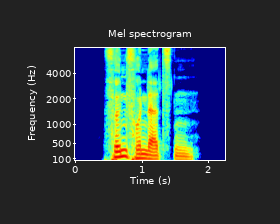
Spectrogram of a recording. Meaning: inflection of fünfhundertste: 1. strong genitive masculine/neuter singular 2. weak/mixed genitive/dative all-gender singular 3. strong/weak/mixed accusative masculine singular 4. strong dative plural
- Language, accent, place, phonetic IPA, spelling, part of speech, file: German, Germany, Berlin, [ˈfʏnfˌhʊndɐt͡stn̩], fünfhundertsten, adjective, De-fünfhundertsten.ogg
